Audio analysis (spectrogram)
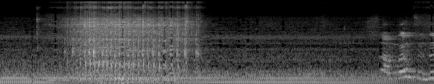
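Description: A sewing machine runs a short burst of rapid stitching on a women's trouser seam, loud and close for about a second and a half, then stops; a steady low hum remains and a voice briefly speaks near the end.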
